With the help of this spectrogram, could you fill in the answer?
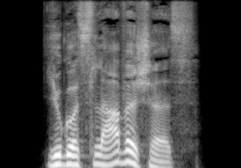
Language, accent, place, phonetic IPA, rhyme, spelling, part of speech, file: German, Germany, Berlin, [juɡoˈslaːvɪʃəs], -aːvɪʃəs, jugoslawisches, adjective, De-jugoslawisches.ogg
- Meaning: strong/mixed nominative/accusative neuter singular of jugoslawisch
